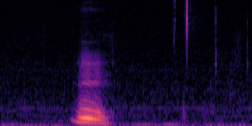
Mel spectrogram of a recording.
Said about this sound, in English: I'm drinking it in a high glass, a high round glass, which is a Korsendonk glass. It's the best glass for this type of triple. And of course, I poured it in just as I should do it. Perfect. Just a little sip.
